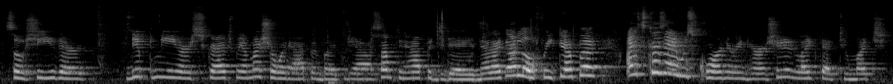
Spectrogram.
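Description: A woman's voice: high voice, expressive, a little fast, roomy sound. A woman voicing her young female pet dog as a cheerful, rambling little host of a home news vlog, talking in a childlike sing-song way. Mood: chatty. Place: home kitchen.

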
